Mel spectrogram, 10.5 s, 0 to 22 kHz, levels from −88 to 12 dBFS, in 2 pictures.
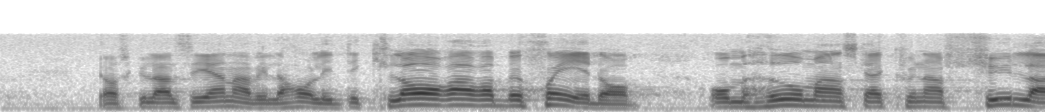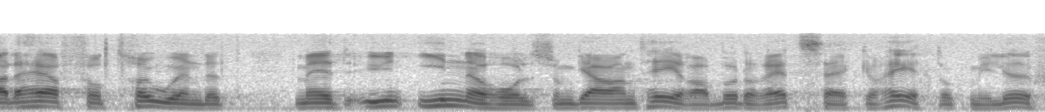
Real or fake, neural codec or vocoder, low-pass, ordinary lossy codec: real; none; 7.2 kHz; none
